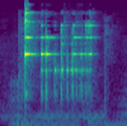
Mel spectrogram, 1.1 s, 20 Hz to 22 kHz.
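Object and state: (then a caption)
Treated die with a dull-sounding face that stops quickly. Plastic dice, one with a face treated with liquid to make it a dull-sounding die, are shaken against a plate while listening for the number 6. Bright, glassy clinks and rattles sound in a quick cluster with a short ring, and the treated die stops quickly.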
